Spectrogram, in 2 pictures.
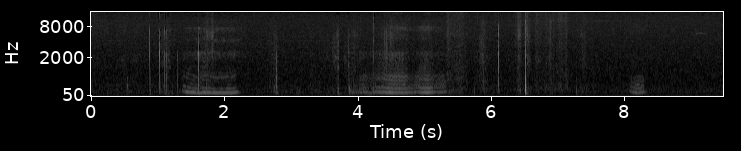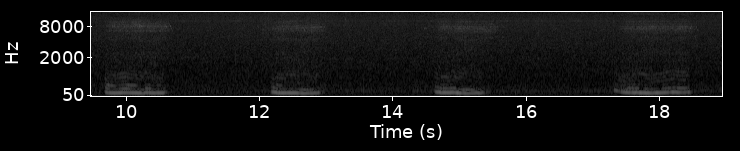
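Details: Cat snoring while asleep: regular buzzing snores on each breath, about one every 2.5 seconds (roughly 24 a minute), after some rustling at the start.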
